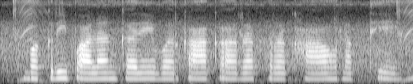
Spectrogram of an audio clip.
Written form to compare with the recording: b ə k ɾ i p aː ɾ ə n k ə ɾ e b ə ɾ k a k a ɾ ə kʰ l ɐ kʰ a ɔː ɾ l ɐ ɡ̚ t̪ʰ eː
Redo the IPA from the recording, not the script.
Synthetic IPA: b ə k ɾ i p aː l ə n k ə ɾ e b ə ɾ k a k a ɾ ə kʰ ɾ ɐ kʰ a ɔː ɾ l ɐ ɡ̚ t̪ʰ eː

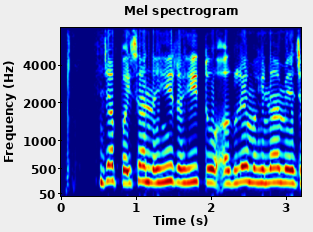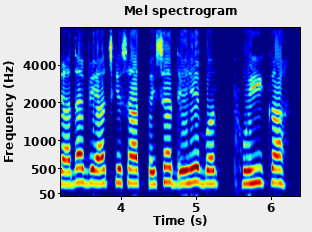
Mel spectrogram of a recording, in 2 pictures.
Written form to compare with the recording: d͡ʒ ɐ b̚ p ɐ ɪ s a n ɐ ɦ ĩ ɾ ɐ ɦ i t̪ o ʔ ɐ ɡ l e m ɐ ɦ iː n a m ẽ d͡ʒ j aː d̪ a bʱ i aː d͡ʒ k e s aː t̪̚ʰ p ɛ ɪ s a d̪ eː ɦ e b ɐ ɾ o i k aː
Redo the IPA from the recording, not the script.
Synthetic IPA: d͡ʒ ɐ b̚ p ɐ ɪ s a n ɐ ɦ ĩ ɾ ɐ ɦ i t̪ o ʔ ɐ ɡ l e m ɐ ɦ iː n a m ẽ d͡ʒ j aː d̪ a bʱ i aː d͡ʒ k e s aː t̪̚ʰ p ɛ ɪ s a d̪ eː ɦ e b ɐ ɾ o i k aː

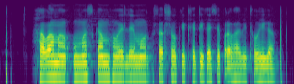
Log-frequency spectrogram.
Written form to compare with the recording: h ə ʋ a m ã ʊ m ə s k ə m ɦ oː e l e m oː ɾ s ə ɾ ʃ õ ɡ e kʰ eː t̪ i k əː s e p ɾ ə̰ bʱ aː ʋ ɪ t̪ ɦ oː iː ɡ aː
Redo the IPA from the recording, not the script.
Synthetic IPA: h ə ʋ a m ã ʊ m ə s k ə m ɦ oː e l e m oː ɾ s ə ɾ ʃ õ k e kʰ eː t̪ i k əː s e p ɾ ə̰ bʱ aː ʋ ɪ t̪ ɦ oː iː ɡ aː

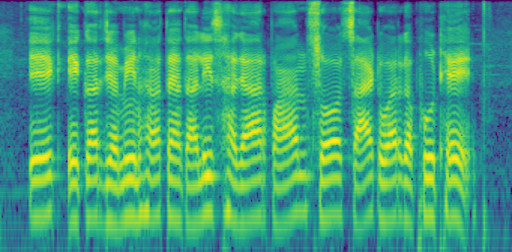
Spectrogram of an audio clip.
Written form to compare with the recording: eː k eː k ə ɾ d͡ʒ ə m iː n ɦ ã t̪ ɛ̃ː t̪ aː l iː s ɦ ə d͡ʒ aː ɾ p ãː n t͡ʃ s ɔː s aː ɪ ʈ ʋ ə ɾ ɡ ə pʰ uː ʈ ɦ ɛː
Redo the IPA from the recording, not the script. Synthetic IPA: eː k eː k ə ɾ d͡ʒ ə m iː n ɦ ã t̪ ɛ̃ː t̪ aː l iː s ɦ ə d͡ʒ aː ɾ p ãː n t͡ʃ s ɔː s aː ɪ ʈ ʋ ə ɾ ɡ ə pʰ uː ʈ ɦ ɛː

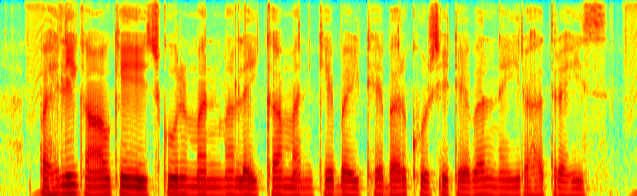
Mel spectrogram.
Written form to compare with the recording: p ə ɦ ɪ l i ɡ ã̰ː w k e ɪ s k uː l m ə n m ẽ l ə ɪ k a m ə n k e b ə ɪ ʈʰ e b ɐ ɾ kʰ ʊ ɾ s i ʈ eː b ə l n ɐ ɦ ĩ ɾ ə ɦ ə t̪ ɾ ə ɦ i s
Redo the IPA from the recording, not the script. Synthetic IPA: p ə ɦ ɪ l i ɡ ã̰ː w k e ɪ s k uː l m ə n m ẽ l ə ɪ k a m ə n k e b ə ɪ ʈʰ e b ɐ ɾ kʰ ʊ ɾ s i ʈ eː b ə l n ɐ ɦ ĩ ɾ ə ɦ ə t̪ ɾ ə ɦ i s

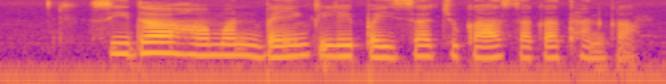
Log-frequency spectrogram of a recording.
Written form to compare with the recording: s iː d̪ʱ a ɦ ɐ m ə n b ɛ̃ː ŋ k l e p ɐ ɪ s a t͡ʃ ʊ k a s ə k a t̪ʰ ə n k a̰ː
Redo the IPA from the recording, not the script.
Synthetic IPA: s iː d̪ʱ a ɦ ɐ m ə n b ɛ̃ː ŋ k l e p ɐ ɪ s a t͡ʃ ʊ k a s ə k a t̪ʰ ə n k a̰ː

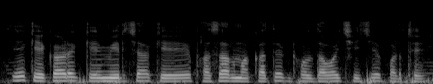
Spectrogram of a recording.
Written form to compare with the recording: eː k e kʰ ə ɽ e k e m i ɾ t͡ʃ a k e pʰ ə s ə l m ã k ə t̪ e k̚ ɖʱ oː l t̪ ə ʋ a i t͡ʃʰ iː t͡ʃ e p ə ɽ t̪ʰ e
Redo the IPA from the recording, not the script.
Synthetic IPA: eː k e k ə ɽ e k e m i ɾ t͡ʃ a k e pʰ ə s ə l m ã k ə t̪ e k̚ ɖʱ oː l d̪ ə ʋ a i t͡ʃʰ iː t͡ʃ e p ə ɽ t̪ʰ e

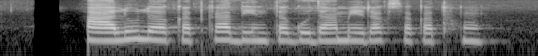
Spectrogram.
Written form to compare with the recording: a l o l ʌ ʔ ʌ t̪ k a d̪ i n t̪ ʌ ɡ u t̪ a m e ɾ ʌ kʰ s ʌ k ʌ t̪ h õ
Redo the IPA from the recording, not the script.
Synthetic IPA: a l u l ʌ k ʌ t̪ k a d̪ i n t̪ ʌ ɡ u d̪ a m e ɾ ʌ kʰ s ʌ k ʌ t̪ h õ

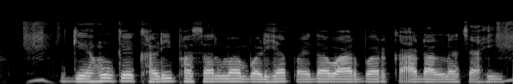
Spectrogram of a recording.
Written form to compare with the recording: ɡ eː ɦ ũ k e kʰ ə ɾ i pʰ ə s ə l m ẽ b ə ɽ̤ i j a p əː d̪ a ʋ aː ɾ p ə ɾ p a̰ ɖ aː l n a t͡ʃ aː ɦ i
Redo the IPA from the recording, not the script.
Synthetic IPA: ɡ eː ɦ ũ k e kʰ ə ɽ i pʰ ə s ə l m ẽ b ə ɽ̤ i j a p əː d̪ a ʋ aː ɾ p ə ɾ k a̰ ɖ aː l n a t͡ʃ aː ɦ i

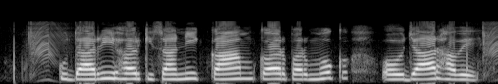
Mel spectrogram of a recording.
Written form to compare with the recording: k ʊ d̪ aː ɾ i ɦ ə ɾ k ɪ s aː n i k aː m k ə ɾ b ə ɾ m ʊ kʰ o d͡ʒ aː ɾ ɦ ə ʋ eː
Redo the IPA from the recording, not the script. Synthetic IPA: k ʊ d̪ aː ɾ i ɦ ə ɾ k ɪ s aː n i k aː m k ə ɾ p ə ɾ m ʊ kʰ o d͡ʒ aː ɾ ɦ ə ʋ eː

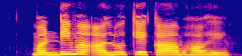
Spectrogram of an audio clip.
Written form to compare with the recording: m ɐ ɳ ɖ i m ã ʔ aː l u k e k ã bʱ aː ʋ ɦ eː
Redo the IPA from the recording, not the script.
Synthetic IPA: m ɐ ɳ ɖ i m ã ʔ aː l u k e k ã bʱ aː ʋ ɦ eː

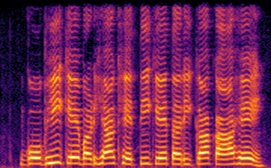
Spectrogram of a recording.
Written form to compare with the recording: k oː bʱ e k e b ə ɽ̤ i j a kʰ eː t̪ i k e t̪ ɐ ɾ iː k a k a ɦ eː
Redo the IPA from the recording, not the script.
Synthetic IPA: ɡ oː bʱ i k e b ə ɽ̤ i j a kʰ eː t̪ i k e t̪ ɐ ɾ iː k a k a ɦ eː

